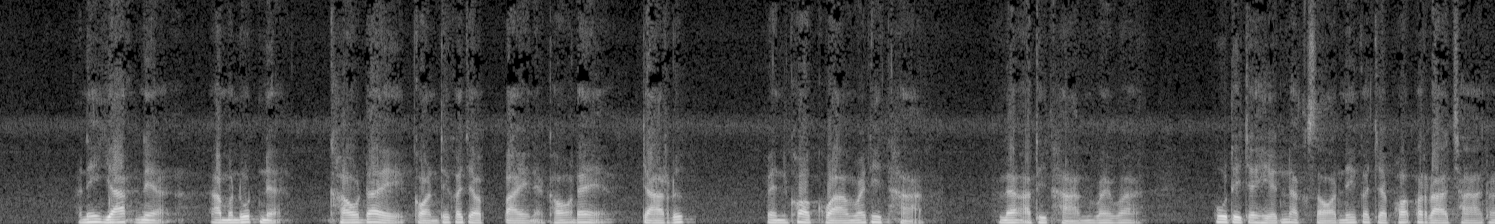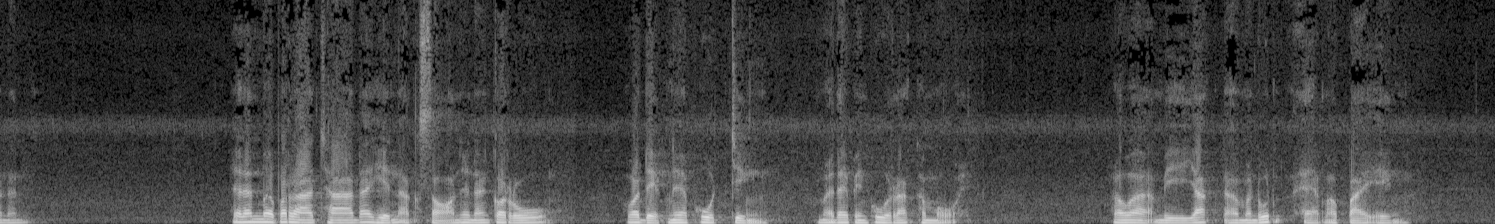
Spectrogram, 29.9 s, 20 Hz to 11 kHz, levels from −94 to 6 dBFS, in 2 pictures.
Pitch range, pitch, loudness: 110-125 Hz, 115 Hz, -16 LUFS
